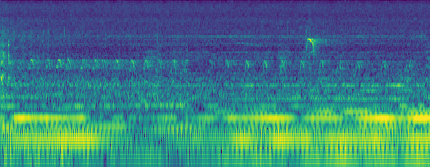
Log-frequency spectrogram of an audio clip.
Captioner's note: birds chirping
